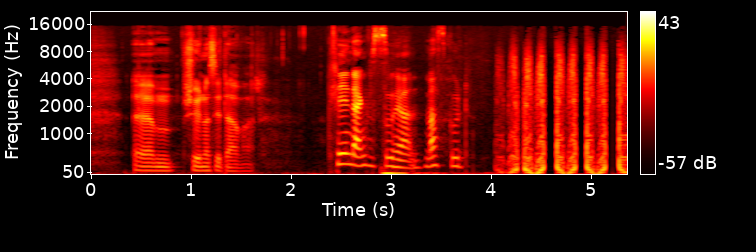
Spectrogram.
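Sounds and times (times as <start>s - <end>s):
speech: 0.4s - 1.8s, 2.4s - 4.3s
DJ scratching a record: 4.0s - 5.2s.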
